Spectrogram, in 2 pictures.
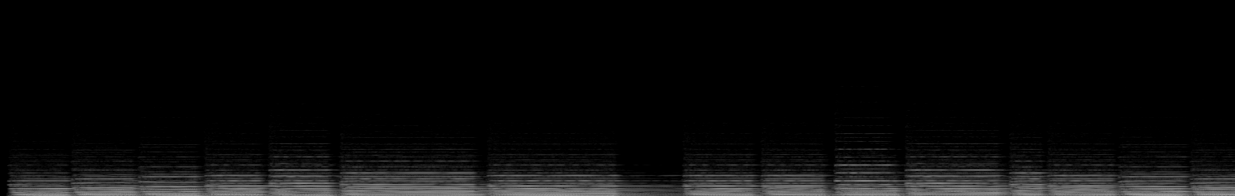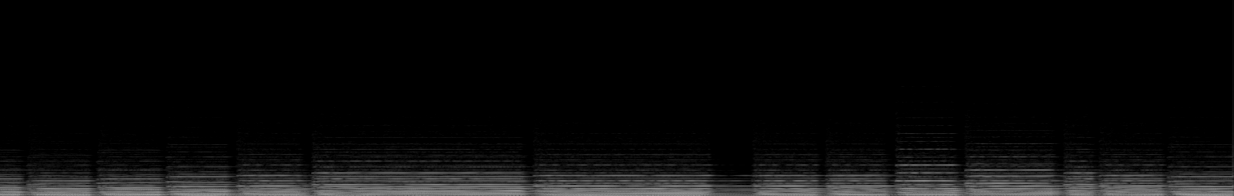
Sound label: inst; Kirchenlieder; lobe den herren den maechtigen koenig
